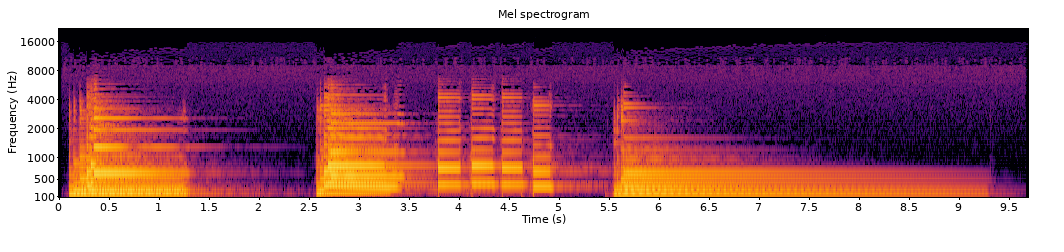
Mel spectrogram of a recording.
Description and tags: A little ii Vb9 I in C on my new Line 6 pocket POD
